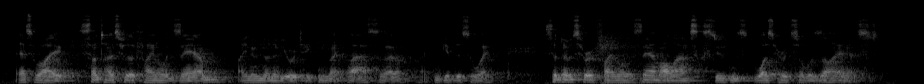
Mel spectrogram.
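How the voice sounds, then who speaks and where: A man with an American accent talks at a very fast pace in a very deep, low voice. His intonation is monotone and flat, and the room echo is audible. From US West Coast, Los Angeles. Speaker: history professor. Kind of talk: interview.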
